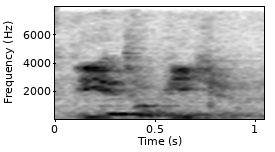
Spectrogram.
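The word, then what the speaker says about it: steatopygia: This is pronounced steatopija.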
